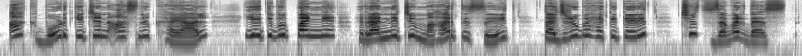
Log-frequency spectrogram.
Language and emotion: Kashmiri, happy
